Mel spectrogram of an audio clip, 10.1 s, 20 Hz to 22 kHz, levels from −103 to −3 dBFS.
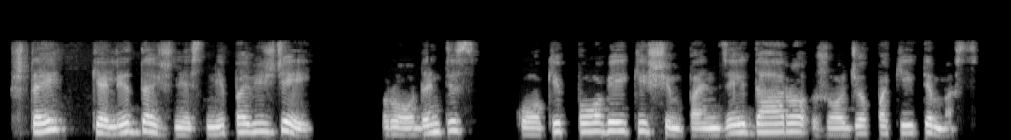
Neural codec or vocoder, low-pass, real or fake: none; 7.2 kHz; real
